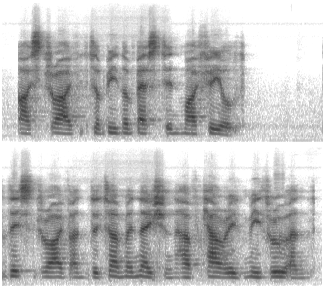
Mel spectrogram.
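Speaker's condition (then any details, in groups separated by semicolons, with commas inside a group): Motor neurone disease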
